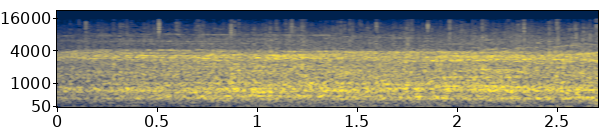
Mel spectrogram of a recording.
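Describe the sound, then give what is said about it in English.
A large crowd boos loudly after a wrong quiz answer, with scattered cheers mixed into the dense, steady roar that fills the whole stretch without letting up. “It's a boo. There's a bit of cheering in there, but it's a boo.”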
